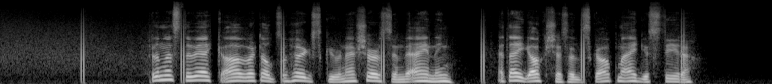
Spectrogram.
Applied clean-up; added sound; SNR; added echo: neural mask model RNNoise.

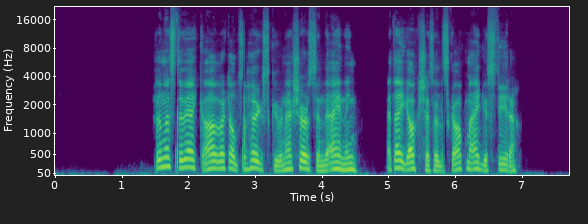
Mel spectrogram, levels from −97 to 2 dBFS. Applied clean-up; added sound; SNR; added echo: neural mask model Resemble Enhance denoiser.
